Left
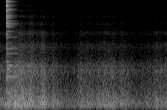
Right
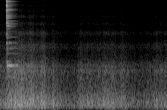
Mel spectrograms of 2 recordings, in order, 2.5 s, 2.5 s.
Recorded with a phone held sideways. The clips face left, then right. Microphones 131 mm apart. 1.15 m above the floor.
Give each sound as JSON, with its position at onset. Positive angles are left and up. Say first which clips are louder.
{"t": 0.1, "sound": "a bell", "louder": "even", "side_deg": 55}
